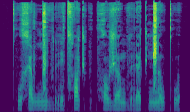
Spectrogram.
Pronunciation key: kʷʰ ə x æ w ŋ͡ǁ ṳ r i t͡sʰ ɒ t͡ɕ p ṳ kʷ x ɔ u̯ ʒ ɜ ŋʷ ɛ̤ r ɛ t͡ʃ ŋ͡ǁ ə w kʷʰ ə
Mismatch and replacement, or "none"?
t͡ɕ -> t͡ʃ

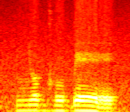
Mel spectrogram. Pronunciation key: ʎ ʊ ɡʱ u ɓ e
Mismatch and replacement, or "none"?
none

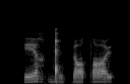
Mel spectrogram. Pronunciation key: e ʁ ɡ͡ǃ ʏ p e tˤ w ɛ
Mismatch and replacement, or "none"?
ɛ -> ʏ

